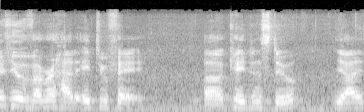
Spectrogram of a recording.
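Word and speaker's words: étouffée: louisiana how many of you have ever had etouffee uh cajun stew yeah i see a few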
